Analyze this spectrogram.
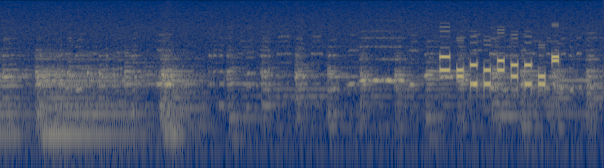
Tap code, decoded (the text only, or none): none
